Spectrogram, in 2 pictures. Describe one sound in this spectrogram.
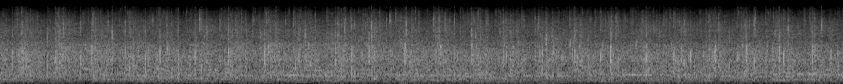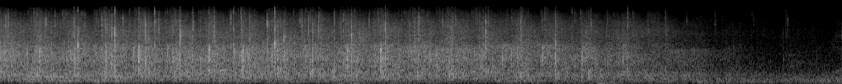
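An audience claps steadily in a large echoing hall, then the applause fades away.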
